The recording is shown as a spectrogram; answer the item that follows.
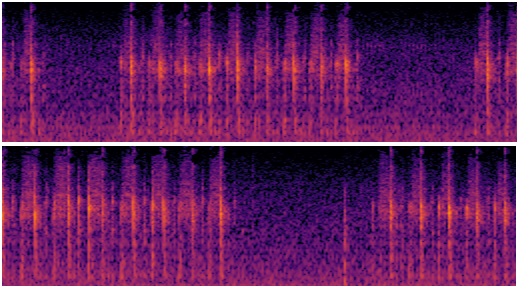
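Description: Spray bottle of leave-in conditioner spritzed in quick runs, about five sprays a second, dampening the hair. There are three runs: one about a second in, one about five seconds in, and one starting near the end.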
